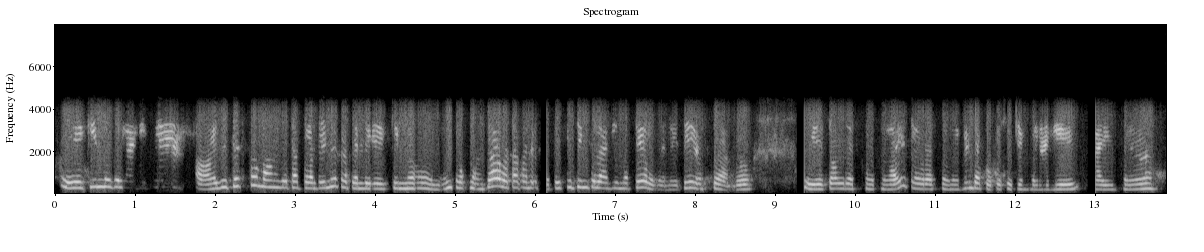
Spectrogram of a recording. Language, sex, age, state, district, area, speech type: Nepali, female, 30-45, West Bengal, Darjeeling, rural, conversation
